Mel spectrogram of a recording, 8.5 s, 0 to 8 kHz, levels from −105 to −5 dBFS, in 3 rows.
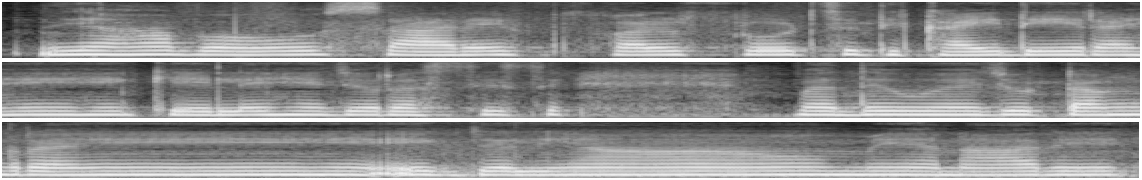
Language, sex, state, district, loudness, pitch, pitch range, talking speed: Hindi, female, Chhattisgarh, Sarguja, -15 LUFS, 195 Hz, 190-195 Hz, 190 wpm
